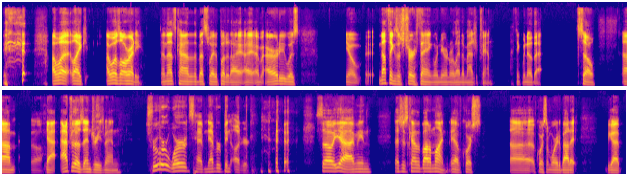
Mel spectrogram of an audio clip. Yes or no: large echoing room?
no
